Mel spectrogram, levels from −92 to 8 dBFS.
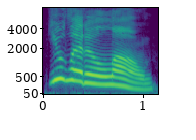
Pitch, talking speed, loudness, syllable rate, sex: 270 Hz, 205 wpm, -13 LUFS, 5.7 syllables/s, female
